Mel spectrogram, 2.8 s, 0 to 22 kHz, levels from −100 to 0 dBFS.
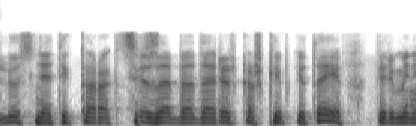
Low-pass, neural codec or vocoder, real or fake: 7.2 kHz; none; real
